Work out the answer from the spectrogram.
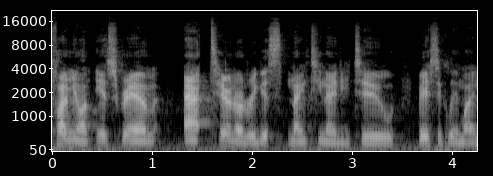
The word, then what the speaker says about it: Teran Rodrigues: Teran Rodrigues.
